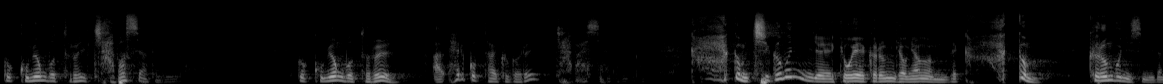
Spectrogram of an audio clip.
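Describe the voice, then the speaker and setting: A man preaching in a church sanctuary, his voice sitting a little high for a man. He tells the story with swooping pitch, playing the characters and dropping to sudden whispers. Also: slightly rough. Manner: animated storytelling, acts out characters, drops to whispers. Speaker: pastor. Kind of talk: sermon.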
